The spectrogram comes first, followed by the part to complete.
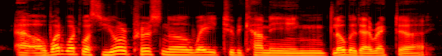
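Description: With a German accent, a man speaks at a moderate pace and medium pitch, with ordinary pitch variation, hardly any pauses, and a dry, close sound with no echo. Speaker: podcast host. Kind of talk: interview.

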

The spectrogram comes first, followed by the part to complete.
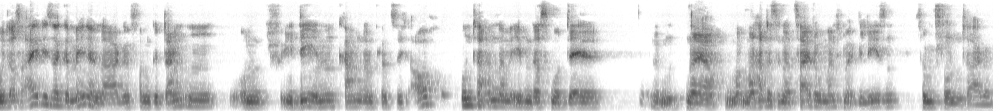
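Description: Speaking at a moderate pace, the man has a plain, everyday voice with a medium pitch and ordinary pitch variation. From Germany, Bielefeld. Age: 30s. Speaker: agency managing director. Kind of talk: interview.

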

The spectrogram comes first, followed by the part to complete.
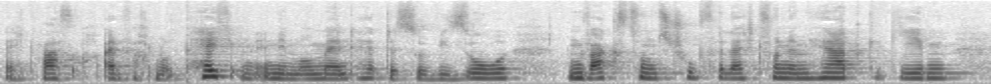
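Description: A woman talks very fast at a medium pitch. Noticeable background noise runs under her voice. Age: 20s. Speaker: student. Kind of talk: personal interview.

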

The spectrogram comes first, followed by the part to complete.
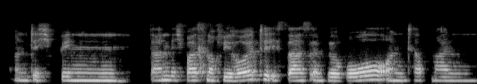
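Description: A woman speaks in a dark, mellow tone with a somewhat breathy quality. Her intonation stays monotone and flat. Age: 50s. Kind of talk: casual interview.

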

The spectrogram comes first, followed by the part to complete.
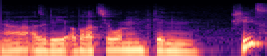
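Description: A man at a fairly slow pace. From central Hesse, Germany. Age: 40s. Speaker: logistics manager. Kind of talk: interview.

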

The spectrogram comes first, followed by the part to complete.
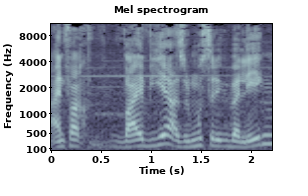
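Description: A man with a slight Franconian accent at a fairly quick pace, over noticeable background noise. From Franconia, Germany (village near Ansbach). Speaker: social entrepreneurship network founder. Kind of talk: casual chat. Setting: outdoors on a rooftop terrace.

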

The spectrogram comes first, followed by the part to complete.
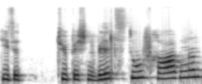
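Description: A woman with a Bavarian accent speaks at a fairly slow pace, using ordinary pitch variation. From Lower Bavaria, Germany. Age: 30s. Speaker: wedding officiant. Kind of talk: casual chat.

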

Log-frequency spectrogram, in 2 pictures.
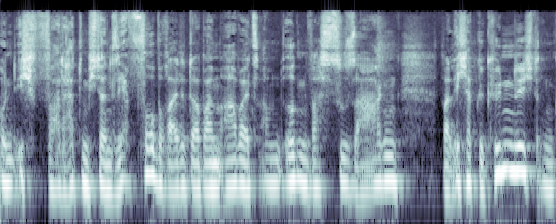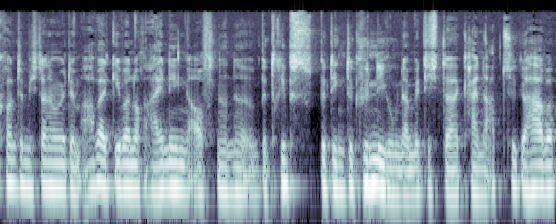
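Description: Very rapid delivery from a man, medium in pitch, the pitch moving in an ordinary way. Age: 40s. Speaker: music journalist and author. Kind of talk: casual chat.

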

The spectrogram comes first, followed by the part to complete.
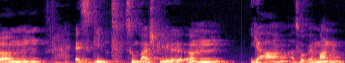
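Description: Both noticeable background noise and audible room echo come through as a man speaks at a fairly low pitch. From Colombia. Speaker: cosmetic surgeon. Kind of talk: interview. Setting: medical practice. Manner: hesitant, many filler sounds.

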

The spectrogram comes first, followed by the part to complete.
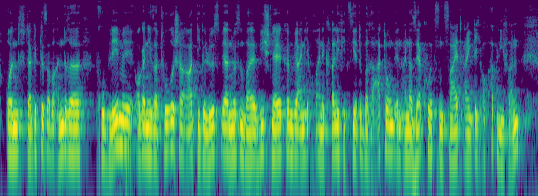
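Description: A man talks at a fairly quick pace with hardly any pauses, in a monotone, flat intonation. Noticeable background noise runs underneath. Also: medium pitch for a man. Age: 50s. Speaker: tax advisor and auditor. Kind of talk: interview. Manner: formal.

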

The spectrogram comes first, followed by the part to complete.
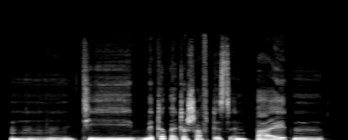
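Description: Her voice is somewhat breathy and of medium pitch for a woman. The sound is dry and close, with no echo. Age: 60s. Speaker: facility management executive. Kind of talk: interview. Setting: remote call.

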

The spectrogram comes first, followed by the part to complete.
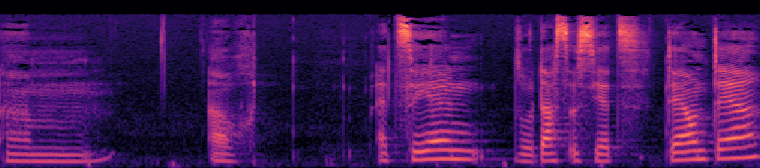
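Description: Slowly, with long, frequent pauses, a woman speaks in a dark, mellow tone. Her pitch is fairly low, with ordinary pitch variation. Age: 20s. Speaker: actress, recent drama school graduate. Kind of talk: interview. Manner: halting, many fillers.

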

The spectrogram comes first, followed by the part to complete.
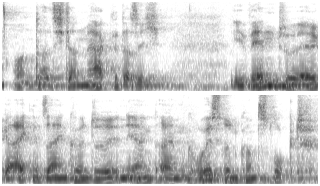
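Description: A man at a fairly low pitch and fairly slow pace, with audible room echo and noticeable background noise. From Ruhr area, Germany (Witten). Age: 50s. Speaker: agency founder and managing director. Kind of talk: interview conversation. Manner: hesitant, many fillers.

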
